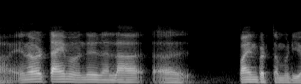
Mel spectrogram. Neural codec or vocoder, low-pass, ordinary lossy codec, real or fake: codec, 24 kHz, 0.9 kbps, DualCodec; 7.2 kHz; none; fake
